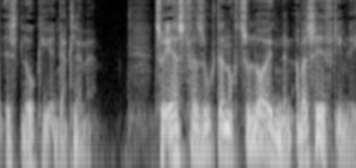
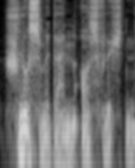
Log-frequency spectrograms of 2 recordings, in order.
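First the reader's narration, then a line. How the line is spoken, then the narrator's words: Plain. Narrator (German): sagt Odin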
